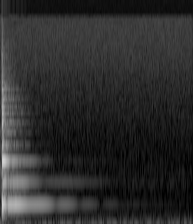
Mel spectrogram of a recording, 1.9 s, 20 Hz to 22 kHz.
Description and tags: violin pizz non vib G3
violin pizzicato "non vibrato"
